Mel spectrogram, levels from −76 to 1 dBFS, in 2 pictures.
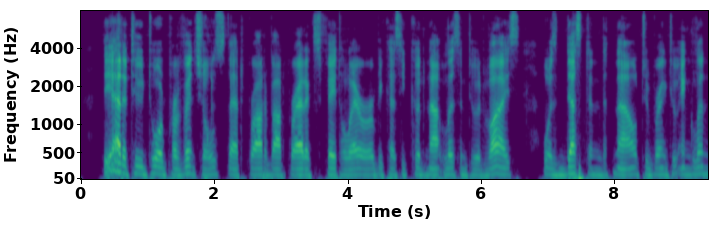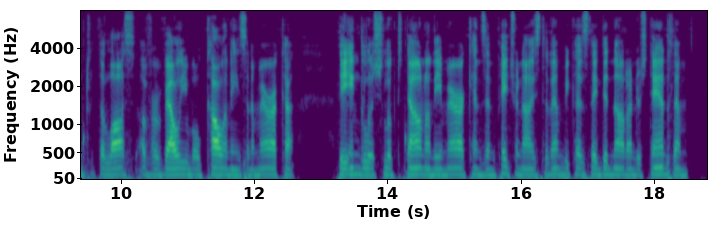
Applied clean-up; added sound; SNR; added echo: none; Drip / Water; 17 dB; none.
